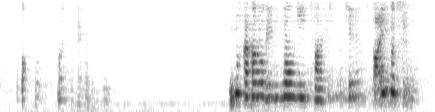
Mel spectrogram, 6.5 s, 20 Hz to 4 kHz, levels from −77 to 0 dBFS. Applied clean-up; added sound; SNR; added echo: neural mask model DeepFilterNet 3.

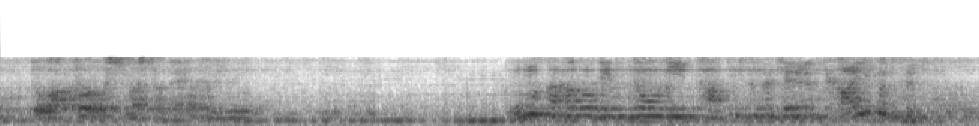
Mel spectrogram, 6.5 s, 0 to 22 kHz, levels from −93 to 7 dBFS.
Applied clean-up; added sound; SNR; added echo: neural separator model SepFormer DNS4.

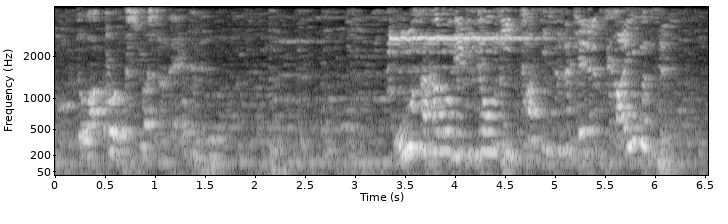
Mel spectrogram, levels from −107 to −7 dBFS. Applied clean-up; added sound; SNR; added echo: classical method WPE with log-MMSE.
